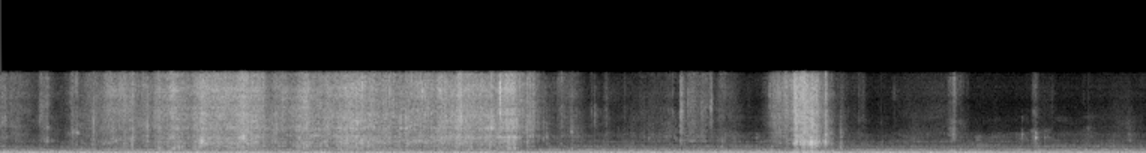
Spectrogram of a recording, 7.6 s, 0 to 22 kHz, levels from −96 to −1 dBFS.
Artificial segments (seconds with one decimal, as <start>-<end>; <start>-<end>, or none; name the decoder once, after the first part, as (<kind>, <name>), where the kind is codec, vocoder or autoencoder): 0.0-2.1 (autoencoder, DAC-VAE); 3.0-7.6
